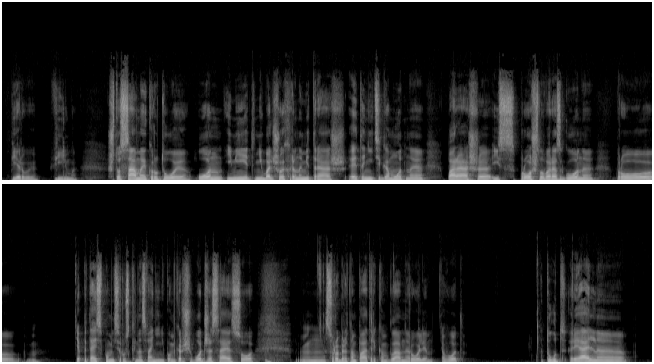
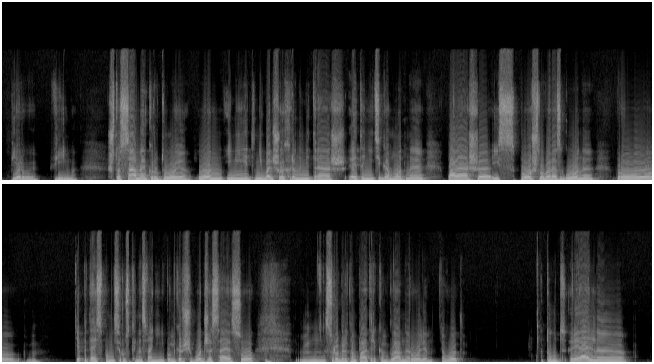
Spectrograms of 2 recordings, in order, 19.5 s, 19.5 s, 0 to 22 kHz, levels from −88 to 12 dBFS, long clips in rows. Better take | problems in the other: first | distortion; heavy; 7 dB below the speech

